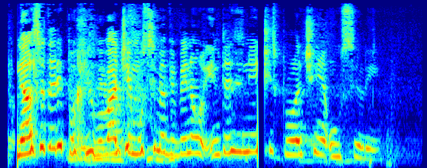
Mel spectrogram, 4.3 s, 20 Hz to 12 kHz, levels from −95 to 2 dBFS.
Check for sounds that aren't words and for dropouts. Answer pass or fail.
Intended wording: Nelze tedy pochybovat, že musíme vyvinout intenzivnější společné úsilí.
fail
